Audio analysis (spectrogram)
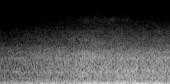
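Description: Road traffic near Festival Mall in Alabang, a steady loud rumble of passing cars and engines with a low, dense drone and slight swells, close by and uninterrupted by talk.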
